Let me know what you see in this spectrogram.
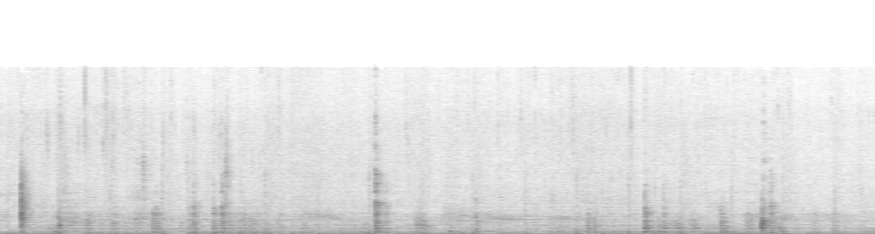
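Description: Egg omelette sizzling as it fries in a pan, with a few sharp clicks as the pan is shifted on the gas burner.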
